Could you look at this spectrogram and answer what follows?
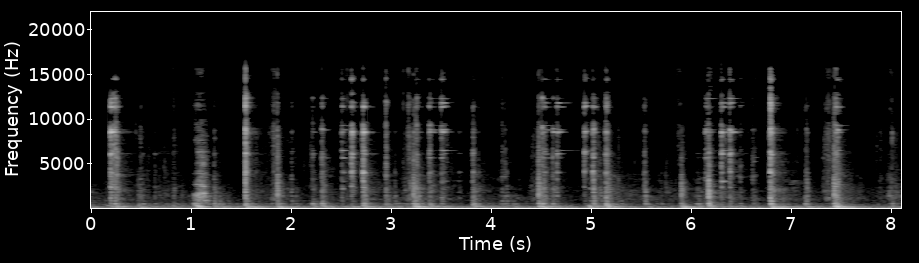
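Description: Hand tools and metal parts clinking and clicking during rear shock absorber work on a car: irregular sharp metallic clicks, one or two a second, with a few quick clusters.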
